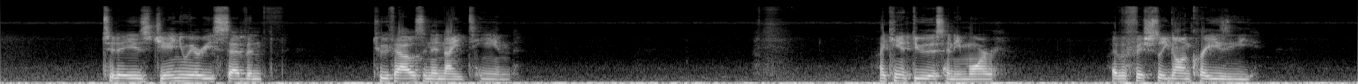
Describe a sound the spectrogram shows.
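A man speaks quietly and close by in short, slow phrases, with long pauses between them.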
